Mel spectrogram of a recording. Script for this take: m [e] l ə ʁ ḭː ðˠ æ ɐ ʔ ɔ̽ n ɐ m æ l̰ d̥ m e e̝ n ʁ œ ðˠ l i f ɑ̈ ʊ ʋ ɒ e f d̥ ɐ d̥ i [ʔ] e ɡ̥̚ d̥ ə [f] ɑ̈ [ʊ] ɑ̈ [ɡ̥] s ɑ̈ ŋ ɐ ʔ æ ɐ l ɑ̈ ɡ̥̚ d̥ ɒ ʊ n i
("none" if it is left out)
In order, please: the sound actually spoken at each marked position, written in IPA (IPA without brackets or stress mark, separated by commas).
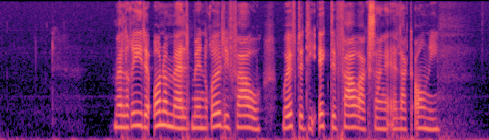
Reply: æ, ʔ, f, ʊ, ɡ̥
